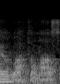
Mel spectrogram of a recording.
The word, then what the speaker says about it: Obatala: you had found out that, how do you pronounce it again? Which one? Obatala. Obatala.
